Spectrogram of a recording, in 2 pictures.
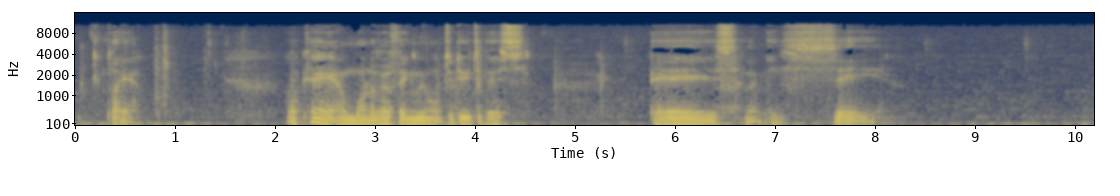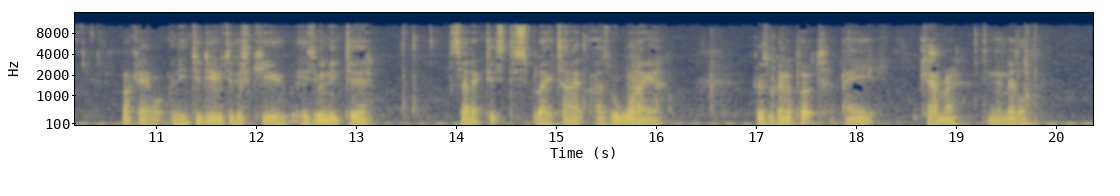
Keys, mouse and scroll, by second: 13.5 click, 16.7 middle click, 16.9 middle click.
